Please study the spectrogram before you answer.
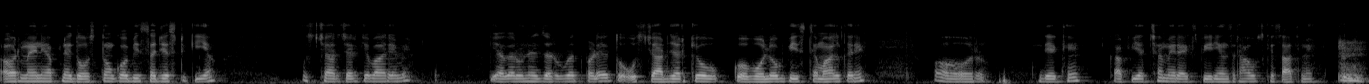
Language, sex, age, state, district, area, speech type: Urdu, male, 18-30, Uttar Pradesh, Ghaziabad, urban, spontaneous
